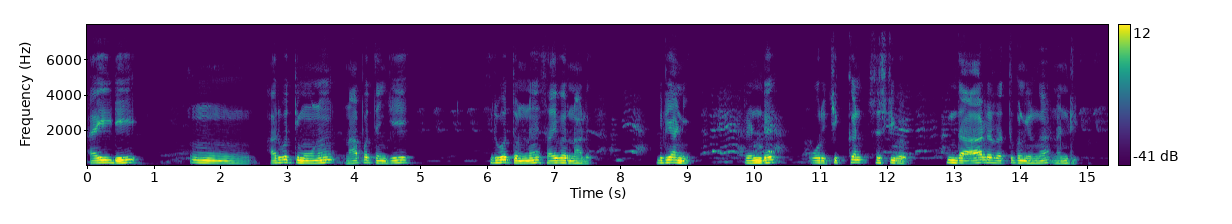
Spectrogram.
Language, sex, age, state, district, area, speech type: Tamil, male, 60+, Tamil Nadu, Nagapattinam, rural, spontaneous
